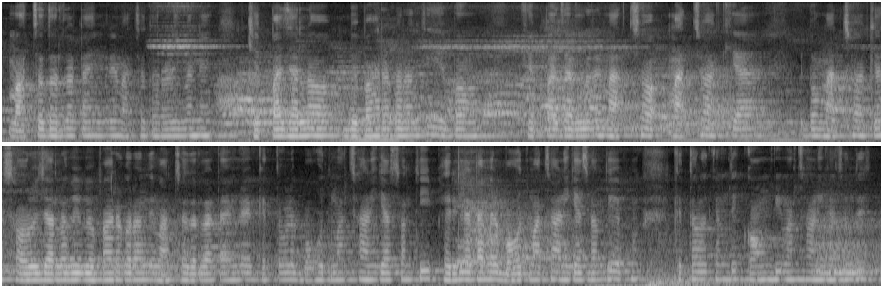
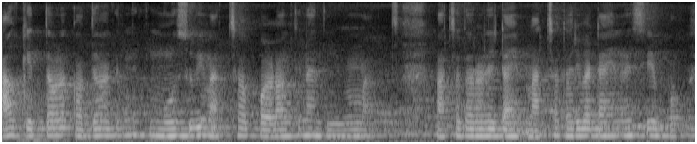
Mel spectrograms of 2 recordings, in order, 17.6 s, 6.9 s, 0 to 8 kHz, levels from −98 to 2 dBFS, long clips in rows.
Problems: none marked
